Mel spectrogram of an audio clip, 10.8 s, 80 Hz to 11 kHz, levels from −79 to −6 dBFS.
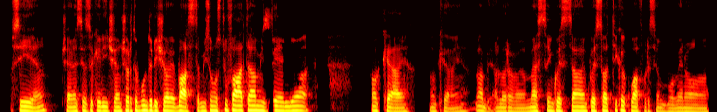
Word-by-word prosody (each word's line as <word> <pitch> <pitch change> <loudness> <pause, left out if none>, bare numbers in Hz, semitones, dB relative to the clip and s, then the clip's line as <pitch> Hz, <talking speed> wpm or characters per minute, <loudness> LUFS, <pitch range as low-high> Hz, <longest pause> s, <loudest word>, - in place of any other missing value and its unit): Sì 125 -2 +2
eh, 115 +5 -1 0.2
cioè 120 - -3
nel 115 0 0
senso 125 0 -1
che 125 0 0
dice 125 0 0
a - - +4
un 120 - +1
certo 125 +2 +1
punto 135 +1 +3
dice:" 130 -1 +2
Vabbe' 125 -1 +4
basta 115 -1 +3
mi 120 0 -1
sono 130 +3 +1
stufata 140 +1 +4
mi 135 -1 +3
sveglio". 125 +1 0 0.9
Okay, 105 -5 -1 0.3
okay 105 -1 -8
vabbè 125 - -5
allora, 110 +1 -4
ehm, 100 -1 -5
messo 115 +2 -1
in 120 - 0
questa 120 +1 +2
in 120 - +1
quest'ottica 120 +3 0
qua 120 -2 0
forse 110 0 -9
è - - -5
un 100 - -7
po' 100 0 -6
meno 100 -1 -5
120 Hz, 195 wpm, -26 LUFS, 110-125 Hz, 0.9 s, a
